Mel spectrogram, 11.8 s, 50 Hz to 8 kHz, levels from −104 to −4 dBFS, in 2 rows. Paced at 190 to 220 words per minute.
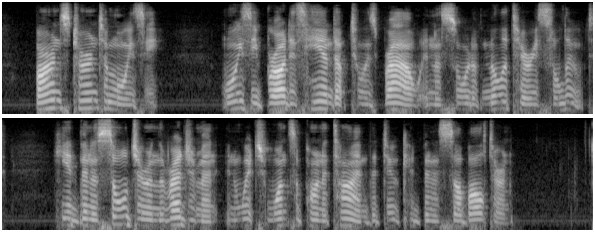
Yes: average, 200 wpm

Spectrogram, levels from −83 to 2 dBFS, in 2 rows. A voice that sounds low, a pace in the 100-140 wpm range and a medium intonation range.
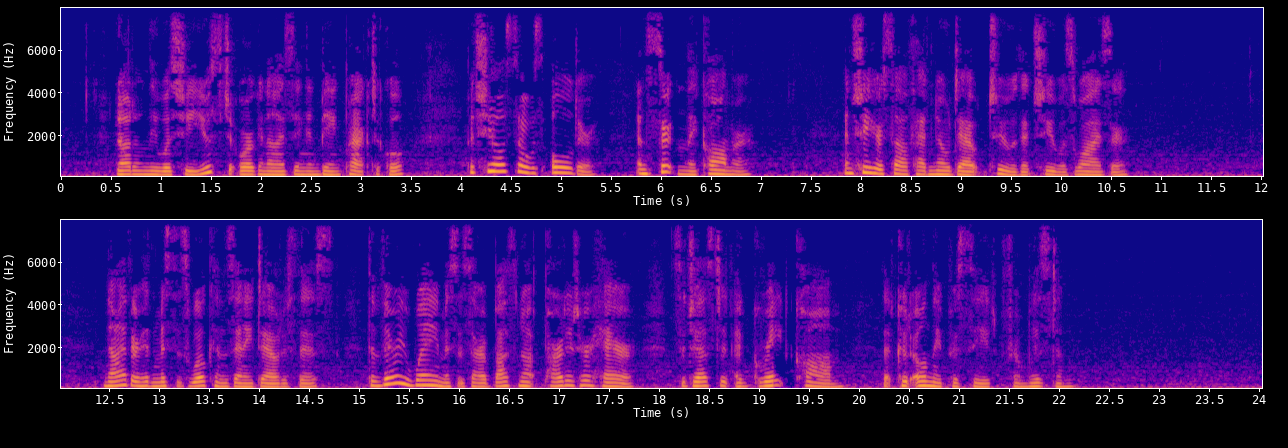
No: medium, 175 Hz; slow, 135 wpm; average, 3.8 semitones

